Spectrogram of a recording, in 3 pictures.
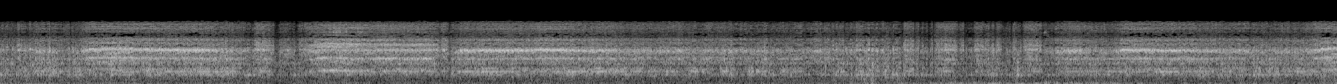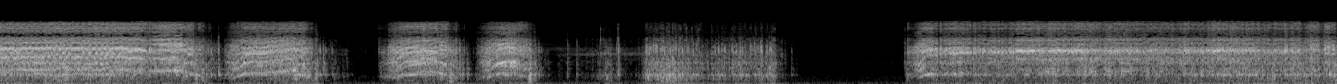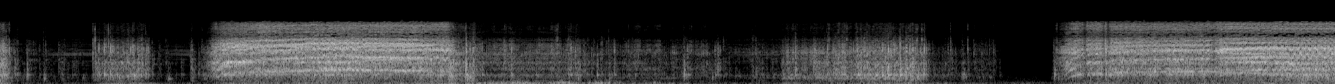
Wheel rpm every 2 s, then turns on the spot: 160, 160, 160, 160, 160, 160, 160, 120, 60, 20, 10, 110, 160, 50, 90, 120, 20, 10, 40, 150.
14-16 18-22 26-28 30-36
